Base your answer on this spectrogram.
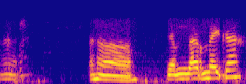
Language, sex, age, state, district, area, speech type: Marathi, female, 30-45, Maharashtra, Washim, rural, conversation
